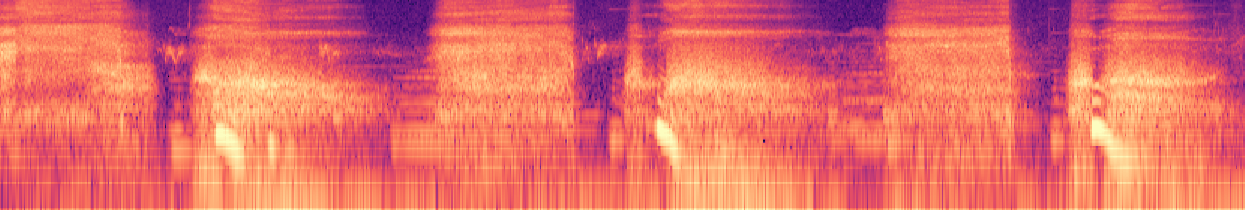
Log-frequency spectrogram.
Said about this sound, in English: Cheese and Sherlock were brushed across the floor as she sucked all the air in, making almost a vacuum.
